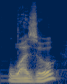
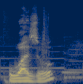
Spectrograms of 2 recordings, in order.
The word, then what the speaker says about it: oiseaux: the French language for the word wazu, which means birds in French. Apparently, none of the letters are pronounced the way that they should be.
